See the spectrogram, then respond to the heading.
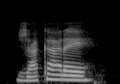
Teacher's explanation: a sílaba forte é a última, é oxítona e termina em vogal, no caso a letra E.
